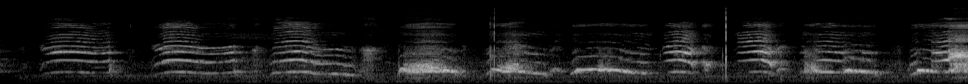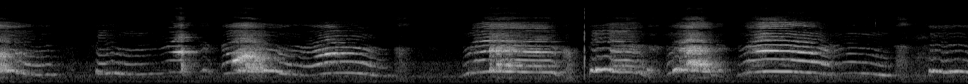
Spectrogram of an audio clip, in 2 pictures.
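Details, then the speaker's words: Baby crying in repeated rising-and-falling wails with short pauses between them; nearby dogs reacted to the crying. "crying. Doggies don't like it. They came and got me. So look at the baby crying."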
